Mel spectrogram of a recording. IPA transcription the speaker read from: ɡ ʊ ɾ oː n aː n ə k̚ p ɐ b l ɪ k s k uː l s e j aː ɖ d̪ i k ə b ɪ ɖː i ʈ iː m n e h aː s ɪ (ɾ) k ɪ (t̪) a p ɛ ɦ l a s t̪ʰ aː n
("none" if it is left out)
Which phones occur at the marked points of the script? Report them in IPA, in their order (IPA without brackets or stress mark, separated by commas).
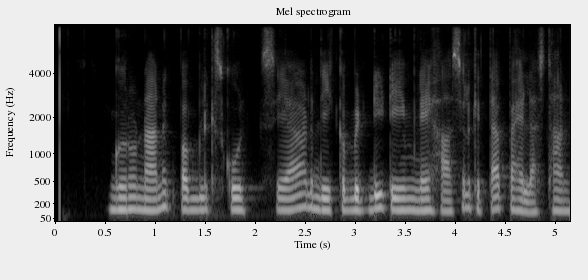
l, t̪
